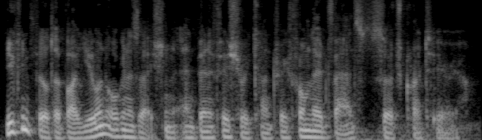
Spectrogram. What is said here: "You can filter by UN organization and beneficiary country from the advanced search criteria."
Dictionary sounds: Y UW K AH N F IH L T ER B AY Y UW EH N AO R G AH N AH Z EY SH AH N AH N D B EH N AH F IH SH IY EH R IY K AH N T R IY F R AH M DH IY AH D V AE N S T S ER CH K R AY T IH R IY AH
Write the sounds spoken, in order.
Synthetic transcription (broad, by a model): Y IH K AH N F IH L T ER B AY Y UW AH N AO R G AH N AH Z EY SH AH N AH N B EH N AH F IH SH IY R IY K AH N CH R IY F R AH M DH IY AH D V AE N S T S ER CH K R AY T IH R IY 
